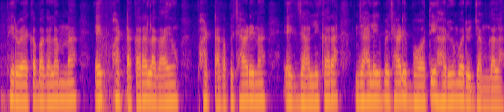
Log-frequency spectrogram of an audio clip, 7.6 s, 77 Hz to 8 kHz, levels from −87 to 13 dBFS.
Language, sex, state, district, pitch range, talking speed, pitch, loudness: Hindi, male, Uttarakhand, Tehri Garhwal, 120-130 Hz, 175 wpm, 125 Hz, -17 LUFS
